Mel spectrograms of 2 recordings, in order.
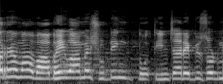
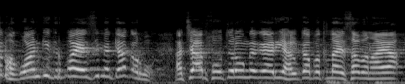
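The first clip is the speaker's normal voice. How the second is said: usual speaking voice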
